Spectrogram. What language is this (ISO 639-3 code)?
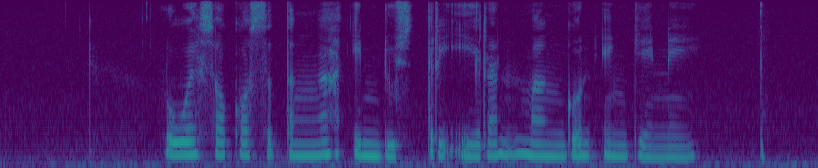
jav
